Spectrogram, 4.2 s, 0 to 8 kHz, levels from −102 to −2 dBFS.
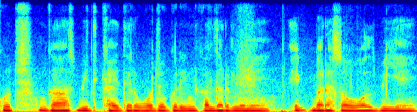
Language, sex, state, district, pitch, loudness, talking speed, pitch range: Hindi, male, Arunachal Pradesh, Longding, 130 Hz, -15 LUFS, 245 wpm, 125-135 Hz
